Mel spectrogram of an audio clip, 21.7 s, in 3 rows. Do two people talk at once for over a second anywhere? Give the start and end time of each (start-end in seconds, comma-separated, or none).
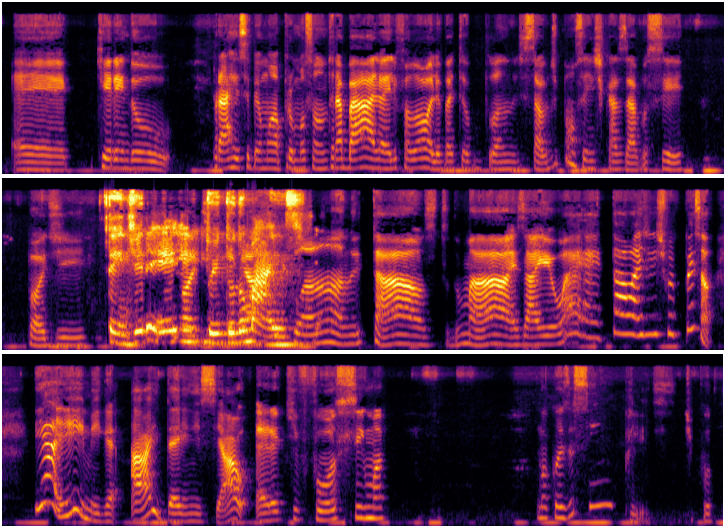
9.0-10.3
